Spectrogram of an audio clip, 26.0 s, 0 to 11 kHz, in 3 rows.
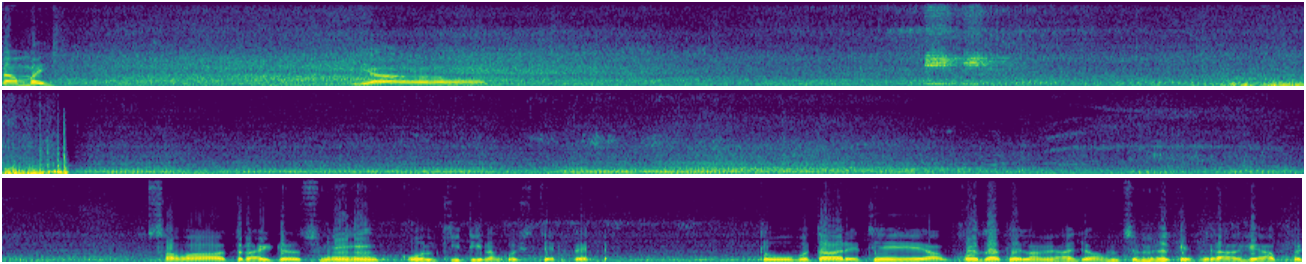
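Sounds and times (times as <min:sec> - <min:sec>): motorcycle running: 0:00.0 - 0:26.0
street traffic: 0:00.0 - 0:26.0
horn toot: 0:06.1 - 0:06.9.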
